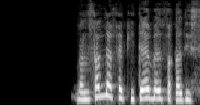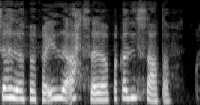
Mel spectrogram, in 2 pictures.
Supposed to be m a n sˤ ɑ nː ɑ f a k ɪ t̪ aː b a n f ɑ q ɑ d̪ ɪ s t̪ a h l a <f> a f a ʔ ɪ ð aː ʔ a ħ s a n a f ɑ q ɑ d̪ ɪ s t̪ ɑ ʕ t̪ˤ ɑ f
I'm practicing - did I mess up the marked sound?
no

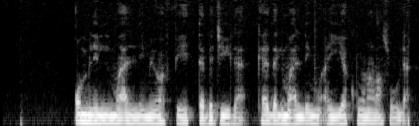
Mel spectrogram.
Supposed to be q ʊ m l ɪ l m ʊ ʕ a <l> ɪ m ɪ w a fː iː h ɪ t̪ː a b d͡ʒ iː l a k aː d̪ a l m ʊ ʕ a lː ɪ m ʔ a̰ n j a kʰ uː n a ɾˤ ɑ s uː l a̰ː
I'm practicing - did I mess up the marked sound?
yes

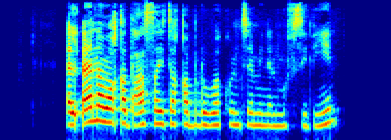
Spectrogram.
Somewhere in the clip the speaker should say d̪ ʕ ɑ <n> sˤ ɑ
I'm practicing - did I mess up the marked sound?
yes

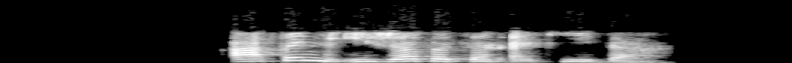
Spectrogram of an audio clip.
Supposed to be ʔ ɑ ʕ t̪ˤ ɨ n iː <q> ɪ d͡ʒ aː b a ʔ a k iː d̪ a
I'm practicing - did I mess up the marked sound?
yes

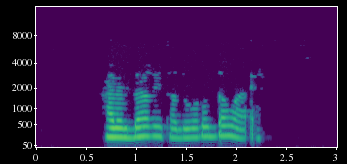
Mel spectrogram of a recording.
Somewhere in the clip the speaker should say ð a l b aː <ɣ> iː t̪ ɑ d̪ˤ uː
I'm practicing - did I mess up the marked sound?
no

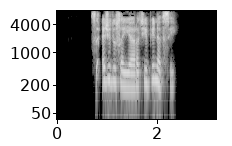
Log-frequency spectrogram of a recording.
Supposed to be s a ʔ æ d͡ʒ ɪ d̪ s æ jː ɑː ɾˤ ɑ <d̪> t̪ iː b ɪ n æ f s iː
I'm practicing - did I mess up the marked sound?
yes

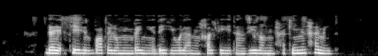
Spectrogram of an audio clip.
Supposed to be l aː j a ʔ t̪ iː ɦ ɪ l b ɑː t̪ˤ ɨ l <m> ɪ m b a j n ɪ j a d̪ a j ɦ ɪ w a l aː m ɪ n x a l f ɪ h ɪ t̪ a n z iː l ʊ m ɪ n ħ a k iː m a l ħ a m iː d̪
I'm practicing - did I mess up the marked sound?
no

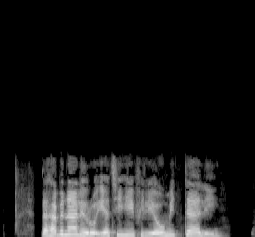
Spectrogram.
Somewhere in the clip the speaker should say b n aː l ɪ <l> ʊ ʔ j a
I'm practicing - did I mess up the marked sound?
yes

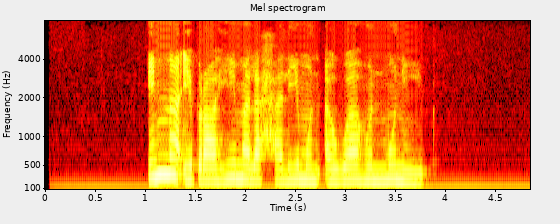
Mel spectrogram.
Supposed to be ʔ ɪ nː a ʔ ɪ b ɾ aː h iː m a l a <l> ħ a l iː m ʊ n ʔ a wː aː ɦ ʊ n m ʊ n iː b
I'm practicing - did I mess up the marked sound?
yes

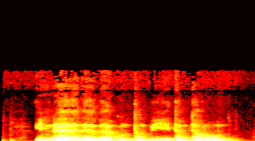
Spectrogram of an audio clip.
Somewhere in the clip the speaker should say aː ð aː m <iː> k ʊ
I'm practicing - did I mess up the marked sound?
yes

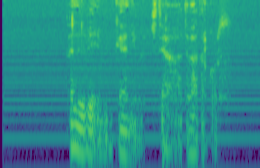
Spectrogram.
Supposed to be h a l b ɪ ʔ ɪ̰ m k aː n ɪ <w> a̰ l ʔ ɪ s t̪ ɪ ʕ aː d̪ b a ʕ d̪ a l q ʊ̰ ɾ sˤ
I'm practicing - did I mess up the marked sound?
no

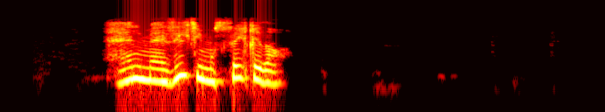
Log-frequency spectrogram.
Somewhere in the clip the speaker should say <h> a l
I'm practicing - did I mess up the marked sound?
no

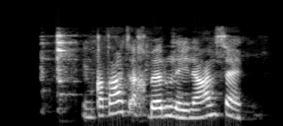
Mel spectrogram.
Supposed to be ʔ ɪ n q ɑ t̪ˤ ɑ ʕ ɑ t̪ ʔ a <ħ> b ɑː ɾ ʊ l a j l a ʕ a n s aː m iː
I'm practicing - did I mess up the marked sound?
yes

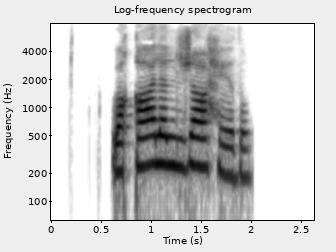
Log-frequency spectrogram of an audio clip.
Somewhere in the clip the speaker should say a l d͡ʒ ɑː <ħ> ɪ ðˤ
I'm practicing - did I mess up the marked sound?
no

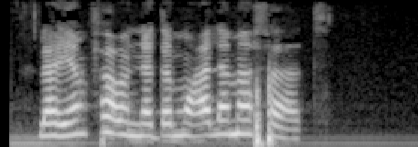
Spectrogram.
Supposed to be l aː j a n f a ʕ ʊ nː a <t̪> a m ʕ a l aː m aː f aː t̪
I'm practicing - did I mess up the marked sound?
yes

